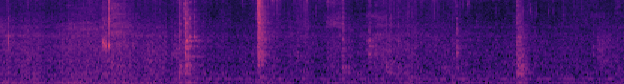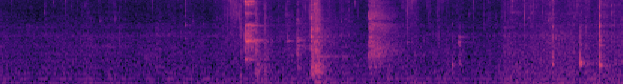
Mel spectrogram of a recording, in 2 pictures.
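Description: Light, scattered clicks and taps of eggshell, a glass and a steel cocktail shaker tin being handled on a bar counter as an egg is separated and raspberries are tipped into the tin, over a steady low hum.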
